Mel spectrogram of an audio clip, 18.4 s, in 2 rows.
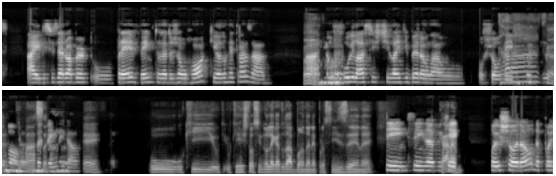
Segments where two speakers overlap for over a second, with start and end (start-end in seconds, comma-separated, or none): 8.3-10.0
